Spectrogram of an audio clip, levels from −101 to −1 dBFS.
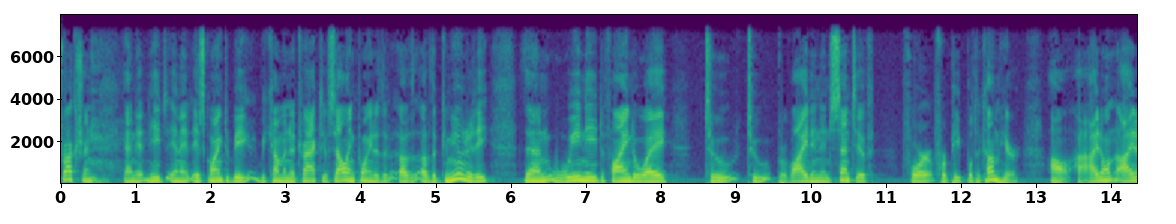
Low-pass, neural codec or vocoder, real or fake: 7.2 kHz; none; real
